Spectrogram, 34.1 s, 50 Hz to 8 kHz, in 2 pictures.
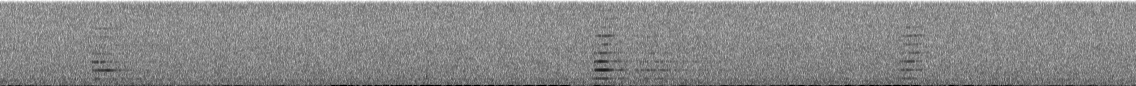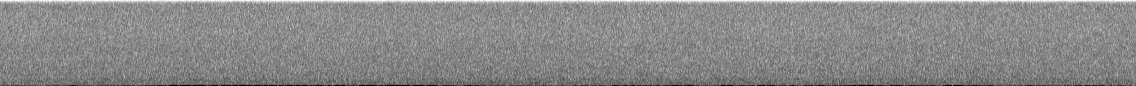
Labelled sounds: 1.3	1.8	killer whale, northern resident, G clan, call N24ii, 1.4 to 5.4 kHz
8.9	9.3	killer whale, northern resident, G clan, call N24ii, 0.80 to 4.8 kHz
13.5	13.9	killer whale, northern resident, G clan, call N24ii, 1.5 to 4.8 kHz

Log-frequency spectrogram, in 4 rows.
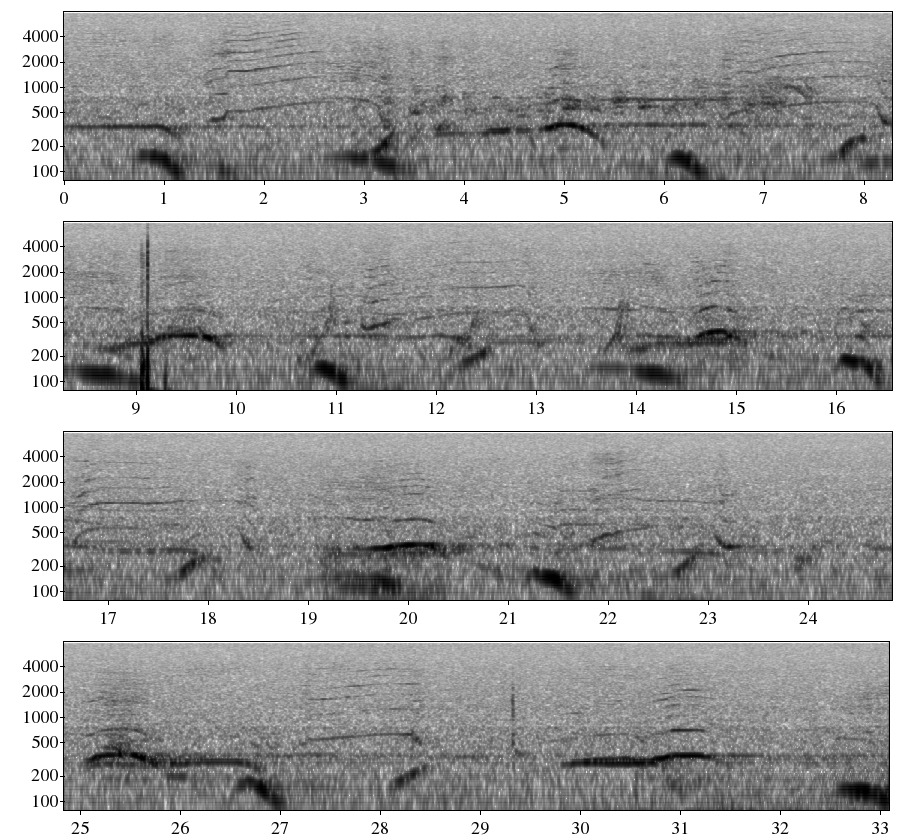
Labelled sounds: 1.5	2.6	humpback whale, 1.2 to 5.3 kHz
4.8	5.1	humpback whale, 1.6 to 1.9 kHz
6.7	7.9	humpback whale, 0.80 to 3.5 kHz
11.3	11.6	humpback whale, 0.83 to 2.5 kHz
12.1	12.6	humpback whale, 1.2 to 4.6 kHz
16.7	17.6	humpback whale, 0.90 to 3.5 kHz
27.3	28.4	humpback whale, 1.6 to 3.8 kHz

